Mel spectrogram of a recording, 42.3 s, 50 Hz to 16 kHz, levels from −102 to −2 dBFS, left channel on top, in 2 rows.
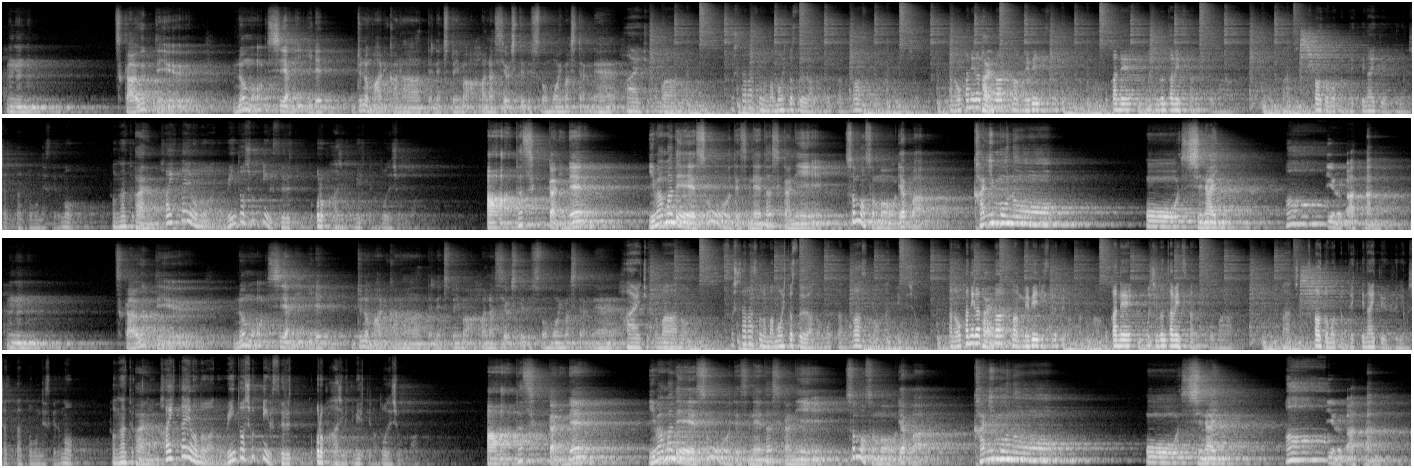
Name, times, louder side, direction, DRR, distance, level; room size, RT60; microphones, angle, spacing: voice 1, 0.1-0.5 1.8-2.9 3.5-4.8 5.2-9.2 14.7-14.9 23.1-23.4 28.4-30.0 30.8-33.5 33.8-35.0 35.7-36.9 38.3-39.4 41.0-41.8, left 1 dB, 25° left, 4 dB, 0.9 m, -22 dB
voice 2, 9.3-10.3 10.9-13.8 14.2-18.5 19.2-19.3 19.7-22.2 22.8-23.0 23.3-25.5 25.9-27.1 40.4-41.1, right 4 dB, 50° right, 9 dB, 0.4 m, -25 dB
sound 1, 9.7-10.6 10.8-11.3 11.6-11.7 11.9-12.1 12.3-12.4 12.7-13.6 13.9-14.3 14.6-14.7 14.9-15.0 15.3-15.4 15.7-16.5 16.9-17.3 17.6-17.7 17.9-18.0 18.3-18.4 18.7-19.7, equal, 5° left, 3.7 m, -29 dB
19.0 x 17.0 x 2.3 m, 2.7 s
head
